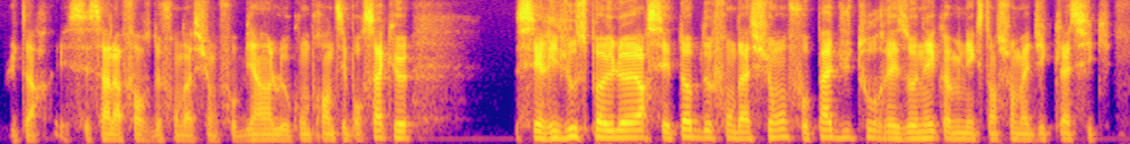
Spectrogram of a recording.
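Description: A man co-hosting a casual card-game discussion, giving quick, assertive opinions. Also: medium pitch, no room sound, clean studio sound. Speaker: co-host.

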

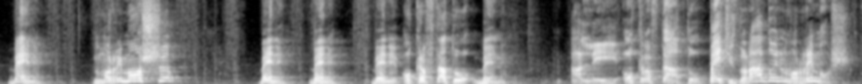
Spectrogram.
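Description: Guy streaming from home, high bright voice, bouncy, thanks everyone one by one. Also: slow. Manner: lively, thanks viewers one by one. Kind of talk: live stream chat.

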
